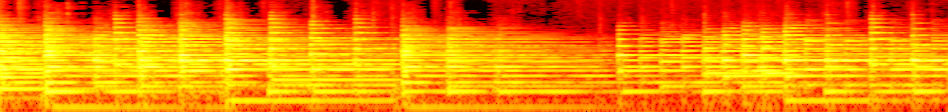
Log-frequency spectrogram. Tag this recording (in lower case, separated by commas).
independent music, music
